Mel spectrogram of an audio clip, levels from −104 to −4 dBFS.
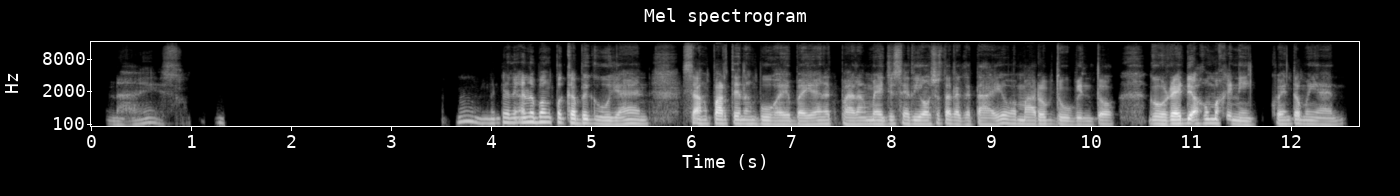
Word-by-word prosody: Nice. 115 +7 -18 2.7
Mm, 150 -8 -9
'dale 160 -2 -1
ano 180 - +3
bang 180 +1 +3
pagkabigo 140 -8 +1
'yan? 120 +2 -3 0.3
Saang 125 -1 +1
parte 130 -1 +4
ng 120 -1 -4
buhay 110 -2 -1
ba 105 -1 0
'yan 115 +3 -2
at - - -26
parang 110 +1 -2
medyo 115 0 -1
seryoso 120 0 -1
talaga 110 -3 -1
tayo? 110 +6 -2
Marugdugin 110 -3 -3
to, 115 +2 -2 0.3
go 120 -1 +2
ready 125 +1 +8
akong 140 0 +5
makinig. 115 -7 -2 0.2
Kuwento 115 +1 -2
mo 120 - -6
'yan. 105 +1 -9
120 Hz, 130 wpm, -24 LUFS, 110-130 Hz, 2.7 s, ready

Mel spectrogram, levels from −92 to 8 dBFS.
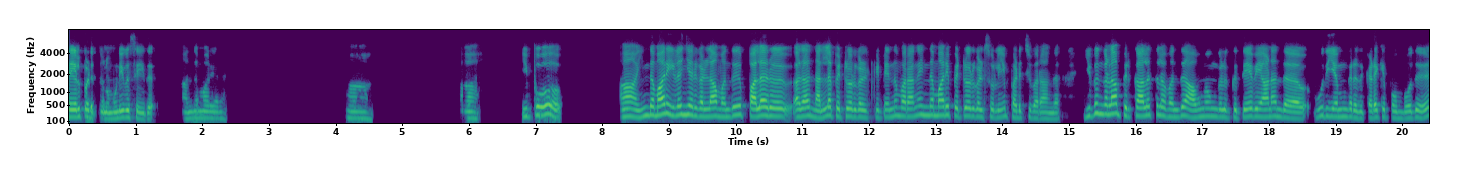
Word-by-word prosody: செயல்படுத்தணும் 185 -6 +1
முடிவு 175 +3 +2
செய்து 145 0 -3 0.5
அந்த 155 +2 -7
மாரியான 160 -2 -7 1.9
ஆ. 165 - -7 1.6
ஆ 160 -1 -6 0.9
இப்போ 230 +4 0 1.3
ஆ - - +5 0.3
இந்த 230 +2 +1
மாரி 260 +3 +8
இளைஞர்கலாம் 210 -4 +2
வந்து 190 +4 -2 0.2
பலர் 215 +2 +7 0.4
அதாது 210 +3 +3
நல்ல 185 +6 +2
பெற்றோர்கள் 195 -2 0
கிட்டேருந்தும் 190 +4 -6
வராங்க. 200 +2 +1
இந்த 230 0 -2
மாரி 230 +1 +3
பெற்றோர்கள் 200 -1 -1
சொல்லியும் 190 +2 -5
படிச்சு 170 +1 -4
வராங்க 150 -2 -4 0.5
இவங்கலாம் 265 -1 +3
பிற்காலத்தில 220 +2 +1
வந்து 190 +4 -2
அவங்கவங்களுக்கு 190 -1 -3
தேவையான 200 0 +2
அந்த 180 -2 -1 0.5
ஊதியம்ங்கிறது 195 -5 -2
கிடைக்க 180 +3 0
போகும்போது. 165 +2 -4
195 Hz, 100 wpm, -24 LUFS, 175-215 Hz, 1.9 s, மாரி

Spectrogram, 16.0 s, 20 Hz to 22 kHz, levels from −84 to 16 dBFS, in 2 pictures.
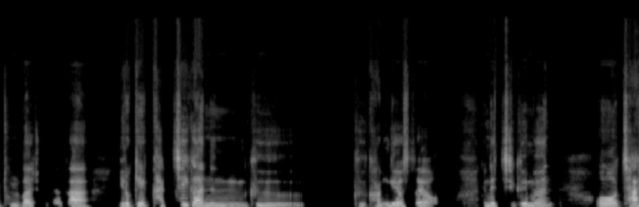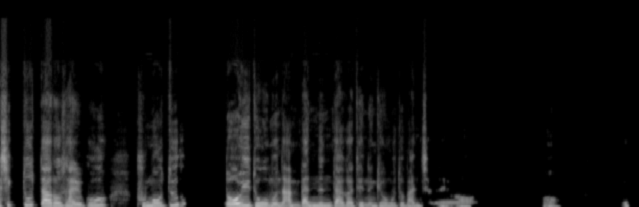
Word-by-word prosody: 돌봐 165 +6 0
주다가 345 0 +1 0.4
이렇게 235 -3 +2
같이 345 - 0
가는 205 - +1
그 180 - -4 0.8
그 165 -4 -10
관계였어요. 180 -5 0 0.6
근데 240 -1 +1
지금은 250 - -1 0.5
어 230 -2 +4
자식도 315 - +2
따로 280 -4 +4
살고 245 - -2 0.3
부모도 265 +6 -1 0.6
"너의 235 +9 +7
도움은 215 -3 0
안 155 -1 -2
받는다."가 220 -4 -2
되는 165 -1 -7
경우도 145 -3 -8
많잖아요. 115 - -10 0.9
어. 160 -5 -12 0.9
음. 215 - -7
215 Hz, 210 characters per minute, -21 LUFS, 165-260 Hz, 0.9 s, 너의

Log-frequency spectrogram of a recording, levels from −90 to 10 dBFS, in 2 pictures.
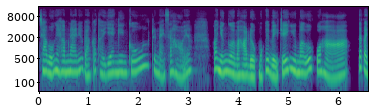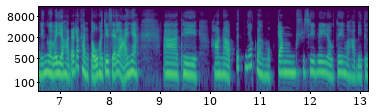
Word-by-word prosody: sau 220 -1 0
buổi 190 -1 +2
ngày 230 - +4
hôm 210 0 +1
nay 210 -1 +1
nếu 240 +3 -2
bạn 165 -6 -4
có 210 - -7
thời 190 -5 -5
gian 195 +2 0
nghiên 200 -1 0
cứu 245 +10 -1
trên 225 -6 -3
mạng 160 -3 -5
xã 205 +5 -4
hội 180 -5 -4
á, 220 +4 -2 0.4
có 255 - +1
những 220 -3 +4
người 195 -4 +2
mà 165 - +1
họ 165 -1 +1
được 155 0 +1
một 155 - -1
cái 235 - +3
vị 155 -6 +2
trí 215 +3 +2
như 245 -4 +3
mơ 200 -1 +2
ước 240 +6 +2
của 215 - +1
họ, 165 -4 0 0.2
tức 275 0 -1
là 210 - +4
những 180 +1 0
người 200 -2 +3
bây 185 +2 +5
giờ 180 - +6
họ 175 -1 +1
đã 205 - +1
rất 280 - 0
thành 205 -7 +2
tựu, 150 +1 +5
họ 180 - +3
chia 210 +4 +3
sẻ 180 -3 +2
lại 185 -3 +3
nha. 200 -2 +2 0.5
À, 180 -1 +1
thì 175 -3 0 0.3
họ 180 0 -1
nộp 170 -4 -1
ít 275 - -4
nhất 305 -1 -4
là 195 -4 0
100 195 +6 -1
C 195 +1 -14
CV 205 0 -2
đầu 165 -4 -3
tiên 195 +4 -3
và 170 - -5
họ 155 -1 -7
bị 150 0 -6
từ 165 - -6
195 Hz, 290 wpm, -24 LUFS, 170-210 Hz, 0.5 s, giờ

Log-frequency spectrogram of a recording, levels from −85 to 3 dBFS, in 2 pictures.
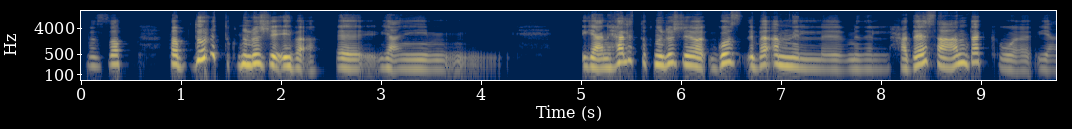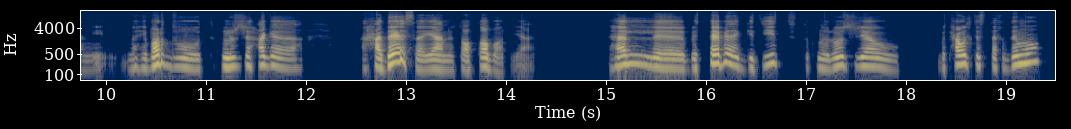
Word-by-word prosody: بالضبط. 230 +3 -5 0.4
طب 235 -1 +3
دور 330 +4 +7
التكنولوجيا 230 - +3
إيه 200 0 +5
بقى، 165 -5 -6 0.2
آآ، 170 -2 -1
يعني 165 -2 -8
م 155 0 -16 1.2
يعني 180 -3 +2
هل 270 +9 +5
التكنولوجيا 235 -7 +2
جزء 250 +3 +1
بقى 230 +4 +1
من 205 -3 +2
ال 160 -2 -11
من 160 0 -13
الحداثة 180 - 0
عندك؟ 255 +8 +2
ويعني 150 -1 -14 0.2
ما 165 +3 -15
هي 170 - -10
برضو 190 -4 0
التكنولوجيا 195 +4 -4
حاجة 195 -5 -3 0.6
حداثة 250 - +4
يعني، 155 -1 -2
تعتبِر 190 +7 -3
يعني، - - -20 0.8
هل 220 0 0 0.3
بتِّابِع 215 - +2
جديد 200 +7 -8 0.2
التكنولوجيا 195 +3 -4 0.6
وبتحاول 225 +7 0
تستخدِمه؟ 205 +7 -4
195 Hz, 110 wpm, -22 LUFS, 165-230 Hz, 1.2 s, دور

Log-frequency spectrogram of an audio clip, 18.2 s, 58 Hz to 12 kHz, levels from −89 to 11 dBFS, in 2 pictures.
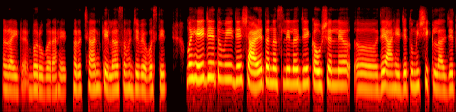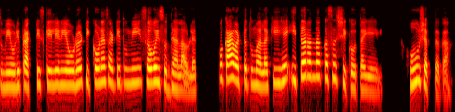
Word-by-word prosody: Right 160 -2 -4
आहे - - -12
बरोबर 160 -3 -3
आहे. 155 -1 -7 0.2
खरंच 180 -1 -3
छान 180 -2 -2
केलं 170 -2 0
असं 175 +2 -7
म्हणजे 180 -1 -4
व्यवस्थित. 170 +2 -4 0.4
मग 285 - +5
हे 270 +2 +10
जे 305 0 +5
तुम्ही 280 -1 -1
जे 265 +1 +3
शाळेत 200 +5 +6
नसलेलं 225 -1 0
जे 225 +1 +1
कौशल्य 210 0 +2
अ, 175 -3 -4
जे 200 +2 +3
आहे 185 -1 +1
जे 190 +2 -1
तुम्ही 200 0 -3
शिकलात, 185 -8 -3
जे 185 0 -1
तुम्ही 190 0 -3
एवढी 190 +1 -1
प्रॅक्टिस 210 +2 -1
केली 210 0 0
आणि 215 0 -3
एवढं 210 +2 +1
टिकवण्यासाठी 240 0 0
तुम्ही 230 +1 -5
सवयी 240 +1 +5
सुद्धा 190 -5 -3
लावल्यात. 160 -1 -5 0.5
मग 285 - -1
काय 280 +2 +8
वाटतं 250 -3 +3
तुम्हाला, 205 -3 -1
की 230 -1 -5
हे 265 - +2 0.2
इतरांना 310 +4 +4
कसं 290 0 0
शिकवता 185 -7 -5
येईल? 155 -2 -8 0.6
होऊ 235 +5 +1
शकतं 380 - -3
का? - - -9
210 Hz, 165 wpm, -22 LUFS, 180-235 Hz, 0.6 s, हे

